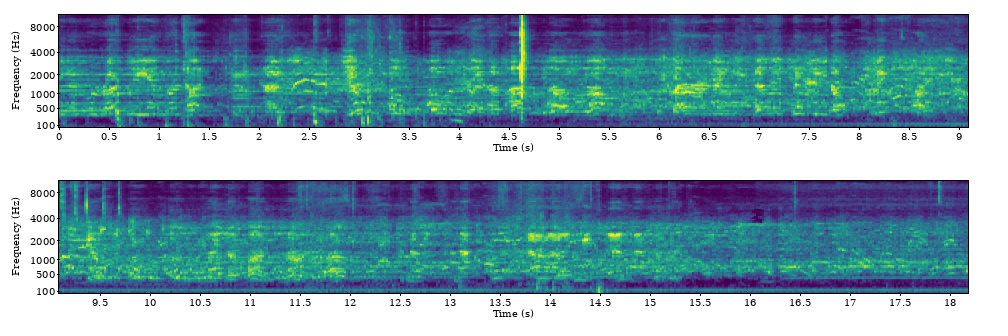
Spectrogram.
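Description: Animated pirate toy rising out of a treasure chest, playing its recorded music and voice through a small speaker.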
